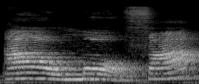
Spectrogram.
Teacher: a sílaba mais forte é a penúltima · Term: paroxítona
